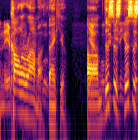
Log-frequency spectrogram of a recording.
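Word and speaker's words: Kalorama: So the is it pronounced Calamara? Neighborhood? Calorama neighborhood. Calorama, thank you.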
